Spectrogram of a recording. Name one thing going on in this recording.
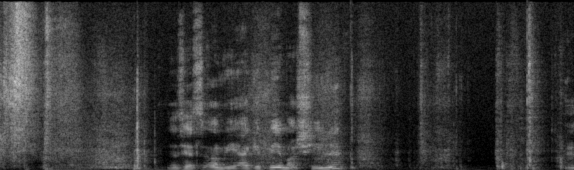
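A cardboard box slides and rustles on a desk.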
